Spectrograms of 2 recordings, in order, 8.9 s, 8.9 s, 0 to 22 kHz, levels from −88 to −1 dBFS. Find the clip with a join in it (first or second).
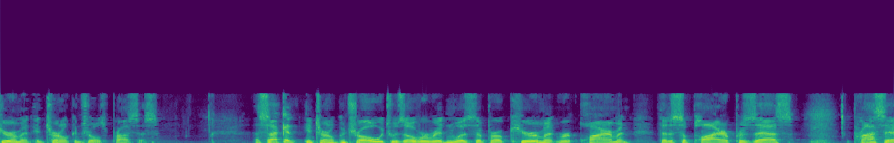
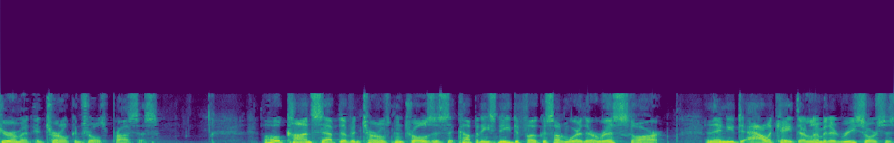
second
